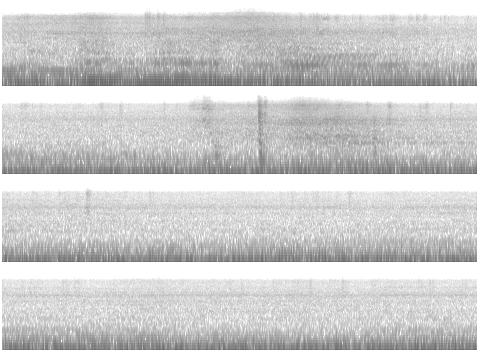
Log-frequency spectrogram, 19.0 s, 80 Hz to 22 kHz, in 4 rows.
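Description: Renault Mégane 3 RS's 2.0-litre turbocharged four-cylinder idling, a steady low hum heard inside the roll-caged cabin, with a single brief click about seven seconds in.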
